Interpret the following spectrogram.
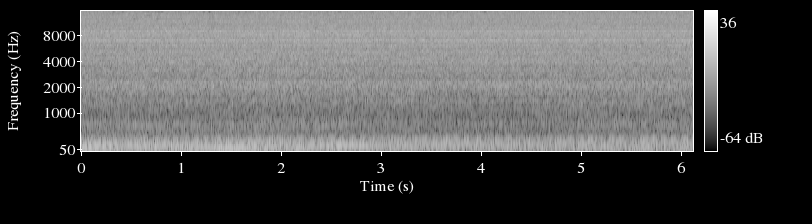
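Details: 2011 Mazda 3 2.0L at idle after starting, while testing a DIY-repaired TCM: check engine light on but no AT or traction control light; smooth low hum, revs held high longer then slowly settling, steady idle without misses or knocks.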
